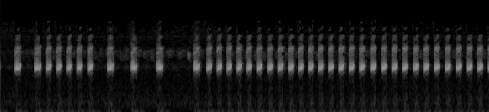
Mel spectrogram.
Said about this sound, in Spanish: Y aquí tienen, señoras y señores, a la rana de los pinares.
